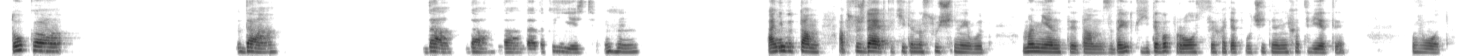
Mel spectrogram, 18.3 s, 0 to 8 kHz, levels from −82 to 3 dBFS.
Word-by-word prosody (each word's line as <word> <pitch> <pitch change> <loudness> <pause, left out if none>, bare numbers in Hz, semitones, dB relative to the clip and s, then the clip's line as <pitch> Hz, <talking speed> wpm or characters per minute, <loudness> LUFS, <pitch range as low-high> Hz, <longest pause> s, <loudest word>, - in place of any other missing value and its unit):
Тока. 190 -4 +4 2.1
Да. 155 -3 +1 1.8
Да, 145 -3 +2 0.2
да, 150 -1 -2 0.2
да, 145 -2 -2
да, 145 -1 +1
так 155 - -11
и 185 - -9
есть. 140 -5 -7
Мгм. 160 -1 -5 1.6
Они 175 +5 +6
вот 185 -1 -1
там 165 -4 +5 0.2
обсуждают 170 -2 +5
какие-то 170 0 -7
насущные, 160 -1 -3
вот, 135 0 -5 0.4
моменты, 155 -3 +3
там 135 -2 -3
задают 155 +7 -1
какие-то 155 +2 -1
вопросы, 155 -3 +1
хотят 145 -1 -4
получить 145 +2 -10
на 150 - 0
них 150 +2 -5
ответы. 145 -4 -3 0.8
Вот. 140 -3 -5
155 Hz, 90 wpm, -23 LUFS, 145-170 Hz, 2.1 s, Они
